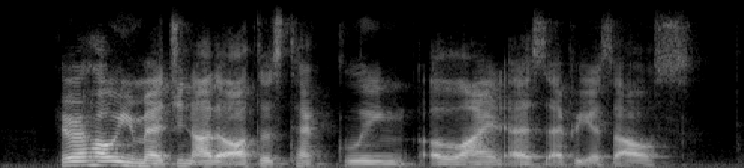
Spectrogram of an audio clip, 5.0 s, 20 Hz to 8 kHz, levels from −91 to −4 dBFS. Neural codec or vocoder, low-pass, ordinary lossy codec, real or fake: none; 7.2 kHz; Opus, 32 kbps; real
